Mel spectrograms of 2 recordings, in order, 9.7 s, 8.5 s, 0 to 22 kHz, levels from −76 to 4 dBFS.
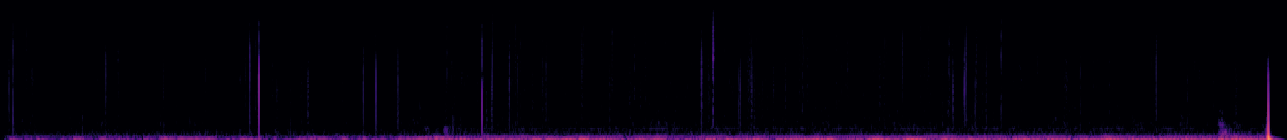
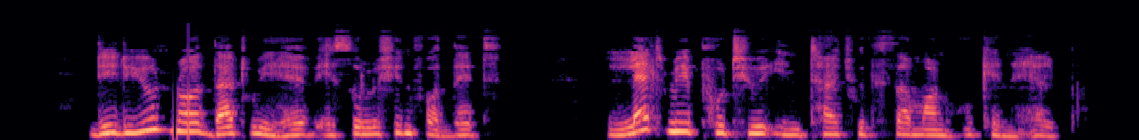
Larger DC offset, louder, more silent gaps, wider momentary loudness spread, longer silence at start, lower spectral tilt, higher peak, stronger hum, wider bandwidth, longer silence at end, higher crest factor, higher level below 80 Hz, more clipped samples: neither; second, -50 LUFS vs -17 LUFS; second, none vs 3.96-4.11 s, 4.36-4.53 s; second, 7 LU vs 12 LU; second, 0.05 s vs 0.7 s; about the same, -5.5 dB/octave vs -6 dB/octave; second, -6 dBFS vs 0 dBFS; neither; first, 16 kHz vs 9.2 kHz; second, 0 s vs 0.6 s; first, 32 dB vs 18 dB; first, -42 dBFS vs -56 dBFS; neither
